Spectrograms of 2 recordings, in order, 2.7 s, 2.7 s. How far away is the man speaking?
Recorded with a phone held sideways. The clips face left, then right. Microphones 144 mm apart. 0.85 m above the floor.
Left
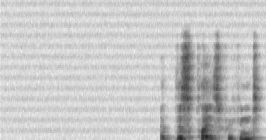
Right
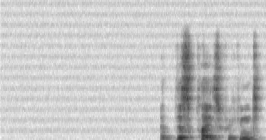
About 0.7 m.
